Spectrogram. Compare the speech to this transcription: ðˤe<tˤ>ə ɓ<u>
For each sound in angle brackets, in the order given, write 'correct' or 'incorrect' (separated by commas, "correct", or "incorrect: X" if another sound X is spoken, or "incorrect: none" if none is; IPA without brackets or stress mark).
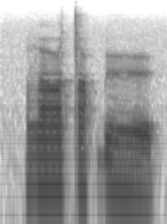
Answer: correct, incorrect: ø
